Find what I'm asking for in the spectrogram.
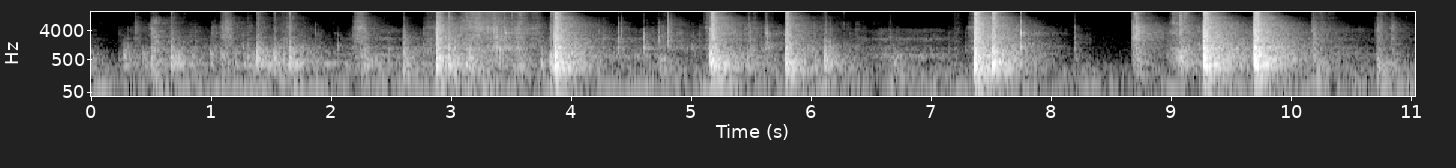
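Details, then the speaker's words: Servo on a used HPI Baja 5B RC car being stripped of gas parts for a budget brushless conversion: short buzzing whirs in quick bursts as it sweeps back and forth, crisp, no grinding or chatter; servo works fine. "So there's that. Servo sounds good. So it's probably works pretty good."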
